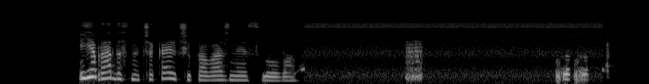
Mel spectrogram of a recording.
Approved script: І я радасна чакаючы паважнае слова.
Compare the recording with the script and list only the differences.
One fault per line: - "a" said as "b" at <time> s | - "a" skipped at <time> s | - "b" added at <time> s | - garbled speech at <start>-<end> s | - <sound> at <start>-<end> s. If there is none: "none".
- laugh at 4.1-4.2 s
- laugh at 5.6-5.9 s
